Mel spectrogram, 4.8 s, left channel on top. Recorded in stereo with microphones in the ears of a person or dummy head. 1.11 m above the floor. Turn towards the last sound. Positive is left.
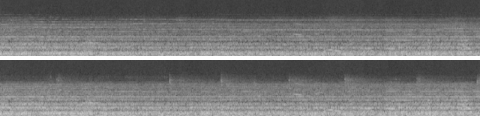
turn(degrees=-20)  # may be behind; listen again after turning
